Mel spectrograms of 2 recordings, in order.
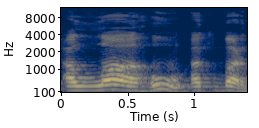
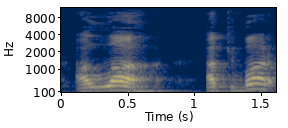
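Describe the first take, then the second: First: A short u is sounded after Allah. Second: No vowel is sounded after Allah. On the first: The speaker calls it right. "Нужно говорить Аллаху Акбар" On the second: The speaker calls it wrong. "это ошибка. Опять же, бамма не произнесла"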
